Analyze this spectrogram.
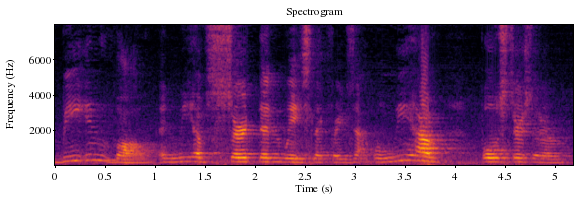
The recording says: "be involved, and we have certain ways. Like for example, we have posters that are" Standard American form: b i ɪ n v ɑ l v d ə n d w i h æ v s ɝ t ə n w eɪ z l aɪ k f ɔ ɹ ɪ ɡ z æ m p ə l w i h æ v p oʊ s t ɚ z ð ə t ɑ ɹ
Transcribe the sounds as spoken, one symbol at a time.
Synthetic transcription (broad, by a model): b i ɪ n v ɑ l v d ə n d w i h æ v s ɝ t ə n w eɪ s l aɪ k f ɔ ɹ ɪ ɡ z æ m p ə l w i h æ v p oʊ s t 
